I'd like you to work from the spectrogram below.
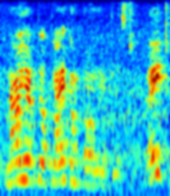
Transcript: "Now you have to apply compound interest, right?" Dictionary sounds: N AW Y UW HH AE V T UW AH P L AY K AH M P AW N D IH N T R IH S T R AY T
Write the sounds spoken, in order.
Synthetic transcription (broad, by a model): N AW Y UW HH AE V T UW AH P L AY K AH M P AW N IH N T L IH S T R AY T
